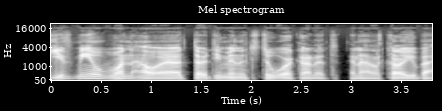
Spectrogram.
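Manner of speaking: put-on Bangladeshi accent. Retelling a call, the speaker quotes Maurice's thick Bangladeshi accent. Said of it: "his thick Bangladeshi accent".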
